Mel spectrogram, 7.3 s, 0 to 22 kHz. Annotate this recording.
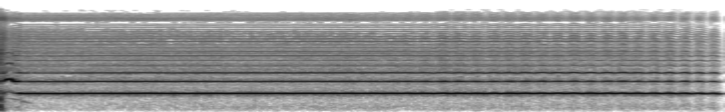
Flute Dizi C 073 C#6
Flute Dizi C all notes + pitched semitones
Flute, C, Dizi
